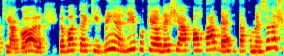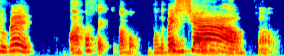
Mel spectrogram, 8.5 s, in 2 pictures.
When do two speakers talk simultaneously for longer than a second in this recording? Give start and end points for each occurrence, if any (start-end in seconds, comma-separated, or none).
6.7-8.0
